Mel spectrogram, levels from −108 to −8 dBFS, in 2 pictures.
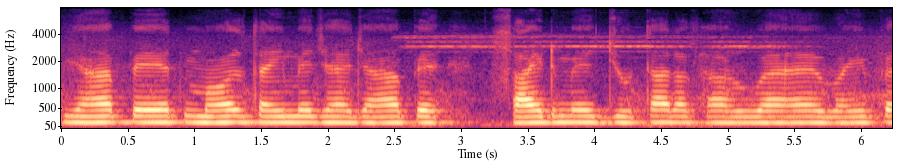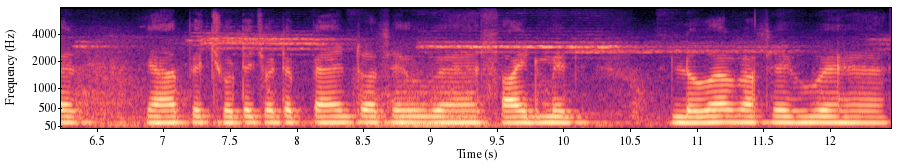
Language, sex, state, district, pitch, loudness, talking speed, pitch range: Hindi, male, Haryana, Rohtak, 150 Hz, -15 LUFS, 150 wpm, 145-150 Hz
